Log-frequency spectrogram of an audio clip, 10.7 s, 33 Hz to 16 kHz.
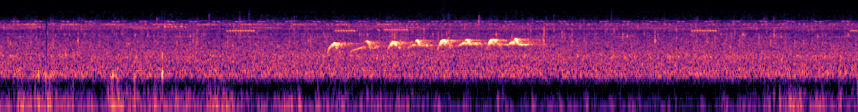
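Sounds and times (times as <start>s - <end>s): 
Lyre-tailed nightjar uttering short slurred notes in Ecuador: 4.1s - 6.8s.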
